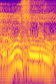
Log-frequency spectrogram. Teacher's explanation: ro-nya dibaca tafkhim, ru ya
